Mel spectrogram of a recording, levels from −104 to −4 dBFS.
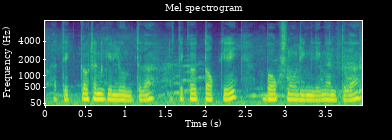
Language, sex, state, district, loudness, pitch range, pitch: Wancho, male, Arunachal Pradesh, Longding, -14 LUFS, 130-150 Hz, 140 Hz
